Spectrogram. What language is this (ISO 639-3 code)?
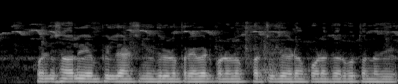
tel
